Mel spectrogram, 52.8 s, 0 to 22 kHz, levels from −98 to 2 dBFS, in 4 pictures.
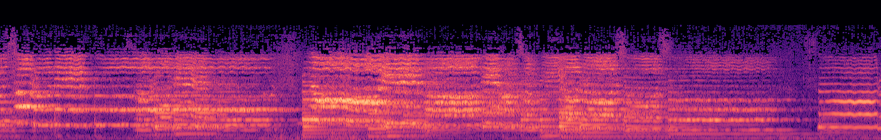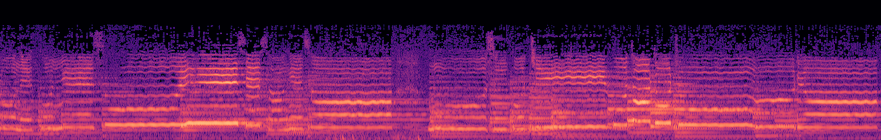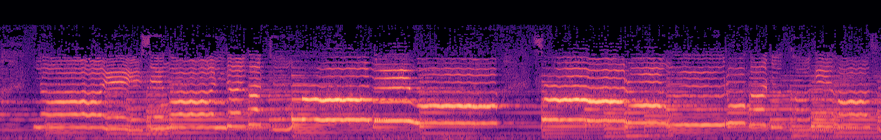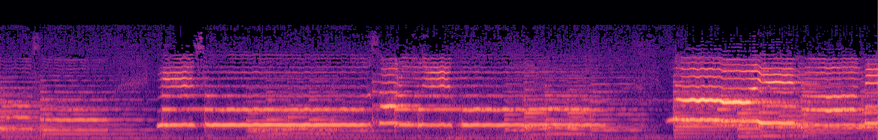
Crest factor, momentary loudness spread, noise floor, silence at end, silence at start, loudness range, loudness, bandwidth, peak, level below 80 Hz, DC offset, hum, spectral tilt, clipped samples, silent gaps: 16 dB; 17 LU; -45 dBFS; 0 s; 0 s; 11 LU; -19 LUFS; 10 kHz; -2 dBFS; -54 dBFS; under 0.1%; none; -4 dB/octave; under 0.1%; none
